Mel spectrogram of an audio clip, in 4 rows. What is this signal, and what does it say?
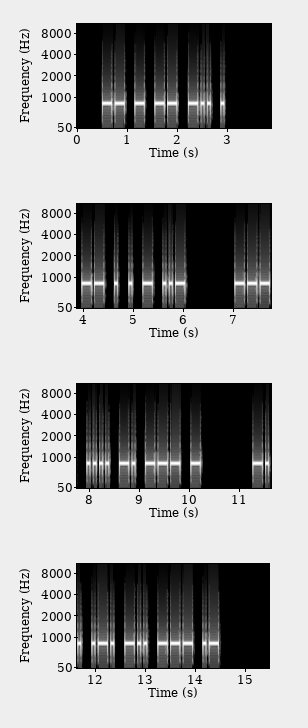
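Morse code, heard as a keyed tone, about 19 wpm, 800 Hz. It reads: MTMDE MEETU OHNOT DRDOA
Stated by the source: Morse code dictation at 18 wpm from the IW3SGT QRS Morse code training course, five-character groups of 300 characters.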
